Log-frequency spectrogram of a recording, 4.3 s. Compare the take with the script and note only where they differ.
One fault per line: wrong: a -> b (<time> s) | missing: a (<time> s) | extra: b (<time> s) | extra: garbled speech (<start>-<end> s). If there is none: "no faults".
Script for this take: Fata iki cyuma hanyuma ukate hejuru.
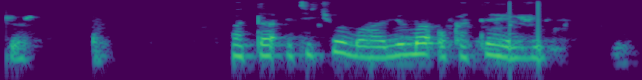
no faults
